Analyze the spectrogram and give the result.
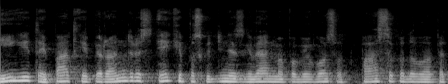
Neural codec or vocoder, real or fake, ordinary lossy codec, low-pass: none; real; AAC, 48 kbps; 14.4 kHz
